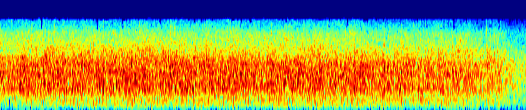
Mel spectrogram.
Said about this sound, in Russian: Дорожникам давайте поаплодируем.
